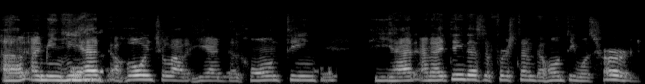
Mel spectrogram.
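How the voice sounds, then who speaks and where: A man with a noticeably high voice talks in a loose, conversational way, like a collector on a podcast. He rambles, doubling back and drifting away from his own point. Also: steady tone, brisk, a crowd in the background, rough recording. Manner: rambling, often losing his thread. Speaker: podcast co-host. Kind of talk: casual chat about collecting.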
